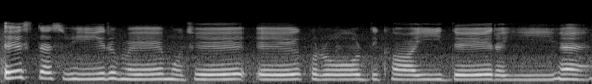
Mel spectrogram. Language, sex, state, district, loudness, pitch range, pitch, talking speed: Hindi, female, Madhya Pradesh, Katni, -17 LUFS, 225-245 Hz, 230 Hz, 100 wpm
